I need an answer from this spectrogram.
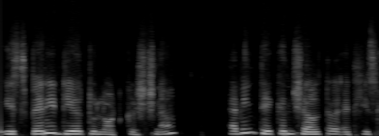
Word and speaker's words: Krishna: The words Hare pronounced Hare, Krishna pronounced Krishna, and Rama rhymes with Rama are Sanskrit words.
